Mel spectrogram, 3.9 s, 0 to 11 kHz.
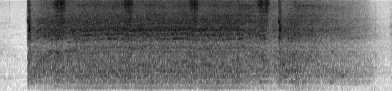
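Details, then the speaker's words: Starter cranking a 1993 Ford Mustang Foxbody 5.0 V8 during a compression test with the spark plug removed; a sharp airy puff comes from the open plug hole about every two-thirds of a second on each compression stroke; normal. "Did you hear it? Maybe you saw it. As this crosses through here, you'll get a of air out of there."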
